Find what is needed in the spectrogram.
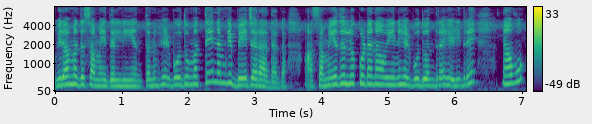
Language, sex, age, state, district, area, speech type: Kannada, female, 18-30, Karnataka, Shimoga, rural, spontaneous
